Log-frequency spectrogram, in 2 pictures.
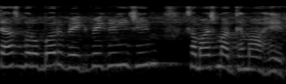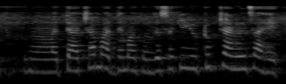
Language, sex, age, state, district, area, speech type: Marathi, female, 30-45, Maharashtra, Satara, urban, spontaneous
